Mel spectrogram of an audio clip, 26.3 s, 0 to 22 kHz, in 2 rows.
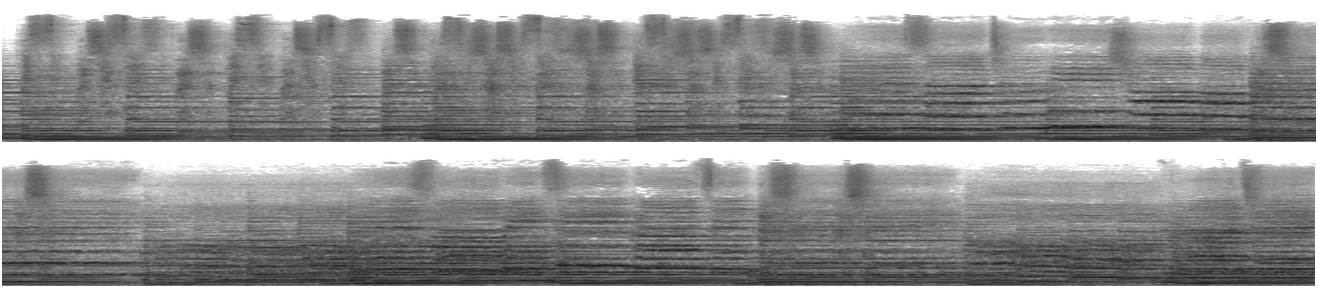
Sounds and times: Music: 0:00.0 - 0:26.2.

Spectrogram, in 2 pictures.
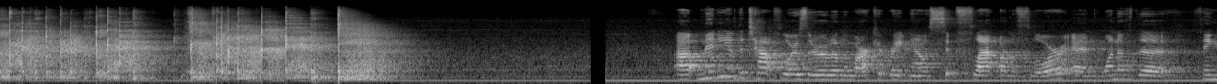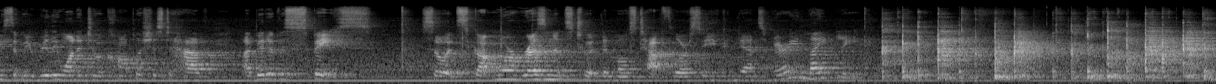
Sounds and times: Speech: 0:06.8 - 0:20.8.

